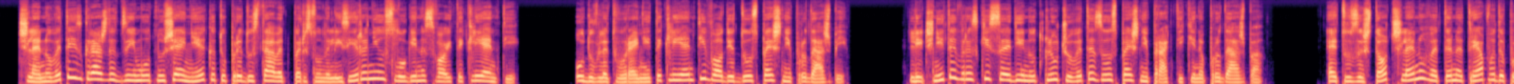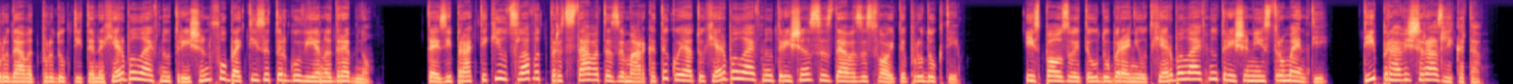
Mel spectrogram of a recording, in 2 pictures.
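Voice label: Bulgarian, female, corporate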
